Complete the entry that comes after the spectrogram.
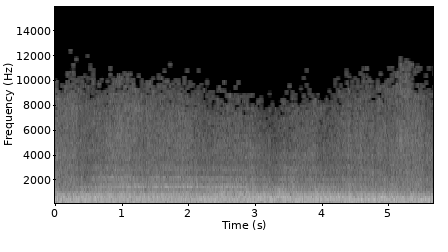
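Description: Electric commuter trains passing through the station at speed without stopping: a steady, loud rush of wheels on rail. A faint high whine sits over it in the first couple of seconds.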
